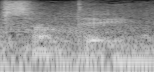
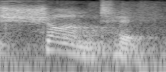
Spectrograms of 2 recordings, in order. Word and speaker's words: Sante: have quite a history Sante if you can put me under arrest you can pronounce my name correctly it's Shante it's prettier that one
